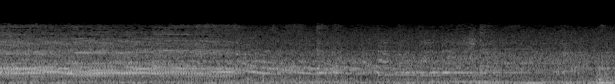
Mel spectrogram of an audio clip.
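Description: Small battery-powered portable speakers playing a Palm Pilot's music output, but it sounds wrong because the headphone plug is not pushed fully into the Palm Pilot's jack. It comes out as a steady layered tone that dips slightly in pitch about halfway through.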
